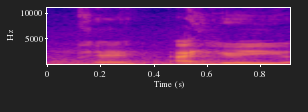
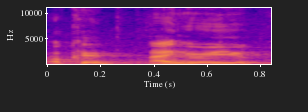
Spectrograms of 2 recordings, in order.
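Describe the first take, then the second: First: The voice is warm, caring and unhurried. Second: The voice is hurried and impatient. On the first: The caller genuinely wants to help. The speaker calls it right. "my tone is like caring. It's loving" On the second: The caller mainly wants the money. The speaker calls it wrong. "I'm kind of trying to rush through because I really want it"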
